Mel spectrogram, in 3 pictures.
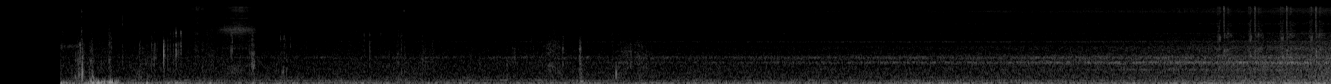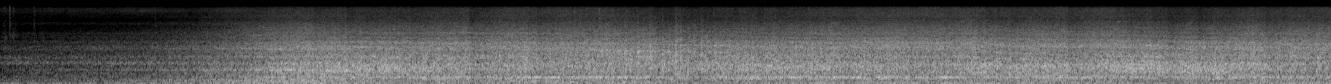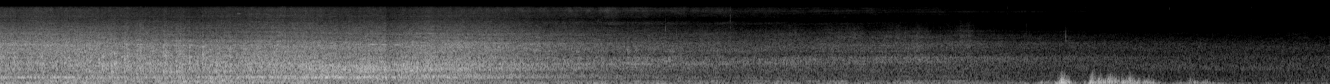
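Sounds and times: train wheels on rails: 0:11.9 - 0:39.9.

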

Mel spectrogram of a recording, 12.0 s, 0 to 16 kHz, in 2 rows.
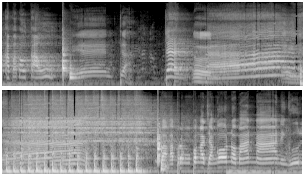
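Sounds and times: fast drum hits: 0:01.2 - 0:01.6, 0:05.9 - 0:10.0.

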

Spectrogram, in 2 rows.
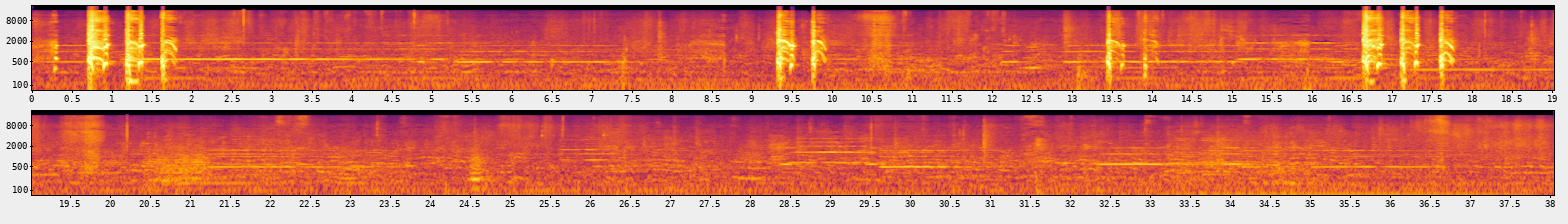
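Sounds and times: soft background music: 0:00.0 - 0:38.0
person coughing: 0:00.2 - 0:01.9, 0:09.3 - 0:10.0, 0:13.4 - 0:14.2, 0:16.6 - 0:17.8.

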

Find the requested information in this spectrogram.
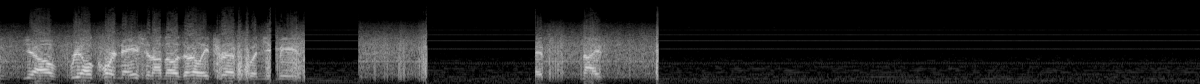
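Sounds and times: radio static bursts: 0:00.0 - 0:04.3, 0:05.4 - 0:06.6
garbled radio speech: 0:00.2 - 0:03.7, 0:05.4 - 0:06.6.

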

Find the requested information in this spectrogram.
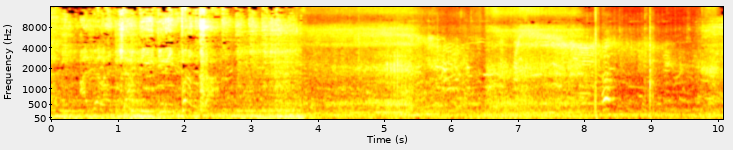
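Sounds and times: background music: 0:00.0 - 0:03.9
motorcycle engine running: 0:00.0 - 0:10.0
open-air noise: 0:00.0 - 0:10.0.

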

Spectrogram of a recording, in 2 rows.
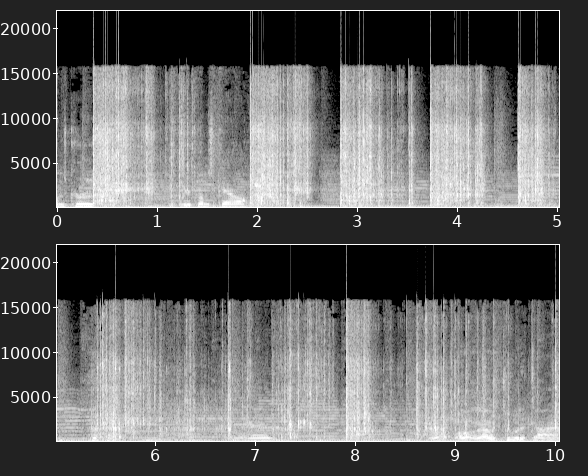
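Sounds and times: background music: 0:00.0 - 0:10.0
toy cars clattering on plastic track: 0:00.4 - 0:10.0.

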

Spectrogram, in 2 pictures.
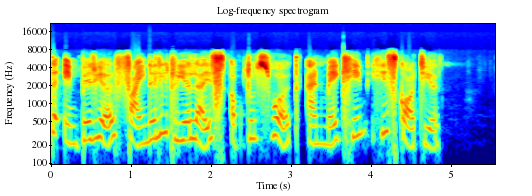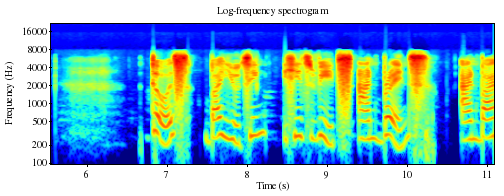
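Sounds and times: person speaking: 0:00.0 - 0:04.9, 0:05.6 - 0:11.0
person breathing in: 0:05.6 - 0:06.5.

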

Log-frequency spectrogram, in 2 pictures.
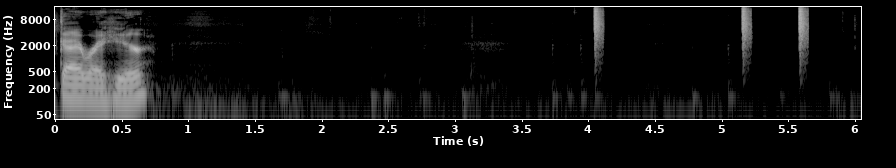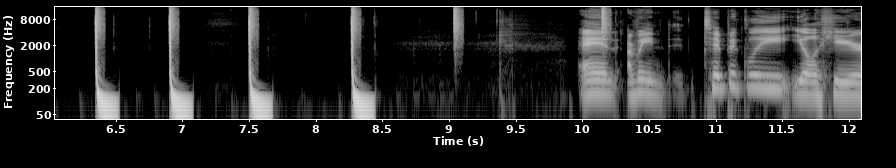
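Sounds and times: deep kick drum hits: 0:06.4 - 0:07.7, 0:08.3 - 0:08.5
hi-hat ticks: 0:08.3 - 0:09.2.

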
